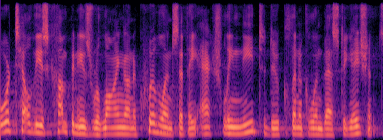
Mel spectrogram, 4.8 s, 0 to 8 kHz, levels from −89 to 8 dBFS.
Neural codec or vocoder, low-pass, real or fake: none; 7.2 kHz; real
